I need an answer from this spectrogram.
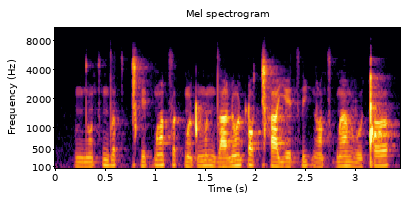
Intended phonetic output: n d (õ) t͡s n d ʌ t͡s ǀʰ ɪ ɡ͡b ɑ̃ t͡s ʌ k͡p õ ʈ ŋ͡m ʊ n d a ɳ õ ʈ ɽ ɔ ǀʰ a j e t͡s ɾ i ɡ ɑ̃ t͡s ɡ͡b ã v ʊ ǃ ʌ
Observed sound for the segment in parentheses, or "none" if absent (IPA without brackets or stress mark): õ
